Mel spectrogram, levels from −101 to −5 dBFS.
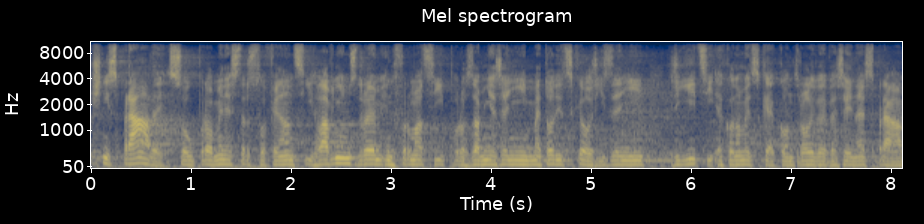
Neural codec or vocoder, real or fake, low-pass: none; real; 9.9 kHz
